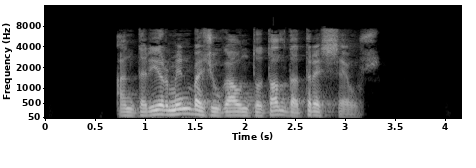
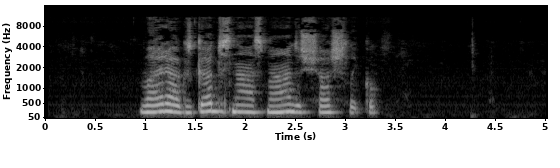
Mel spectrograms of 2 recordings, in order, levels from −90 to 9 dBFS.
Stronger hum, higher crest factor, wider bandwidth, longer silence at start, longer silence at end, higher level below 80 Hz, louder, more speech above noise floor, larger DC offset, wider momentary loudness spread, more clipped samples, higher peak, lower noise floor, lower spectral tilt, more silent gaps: neither; about the same, 18 dB vs 18 dB; second, 7.8 kHz vs 11.5 kHz; second, 0.75 s vs 0.95 s; second, 0.85 s vs 1.7 s; first, -54 dBFS vs -68 dBFS; first, -15 LUFS vs -23 LUFS; first, over 75 dB vs 47 dB; neither; about the same, 17 LU vs 15 LU; neither; first, 0 dBFS vs -8 dBFS; first, under -90 dBFS vs -70 dBFS; first, -5.5 dB/octave vs -4 dB/octave; neither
